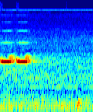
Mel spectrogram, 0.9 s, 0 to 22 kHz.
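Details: IV infusion pump alarm for a woman having her third C-section at 37 weeks, with the IV in her arm. Bending the arm sets it off though the fluids still flow: a single short high-pitched beep, then quiet.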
